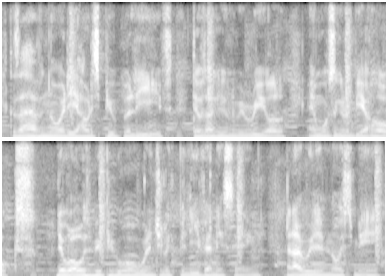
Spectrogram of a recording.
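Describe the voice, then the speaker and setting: Fast low-voiced commentary guy. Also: animated. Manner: casual, filler "like" throughout. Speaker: commentary narrator. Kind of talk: casual commentary voice-over. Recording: voice-over with music behind.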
